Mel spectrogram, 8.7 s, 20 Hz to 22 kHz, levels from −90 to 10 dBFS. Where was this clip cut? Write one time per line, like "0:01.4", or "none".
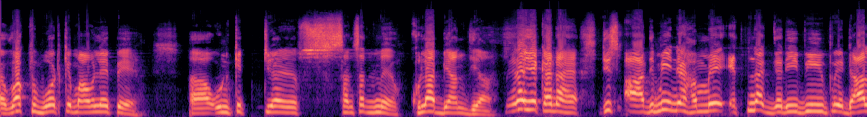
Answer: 0:05.1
